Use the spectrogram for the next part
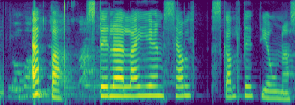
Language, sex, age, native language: Icelandic, female, 11, Icelandic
